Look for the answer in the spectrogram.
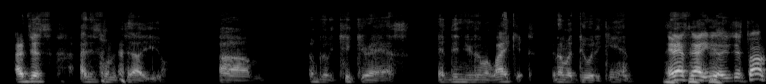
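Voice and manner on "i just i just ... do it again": put-on smooth tough-guy voice, lower and quieter. Describing how Jason Statham would threaten you: Jason Statham impression. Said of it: "He's like".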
